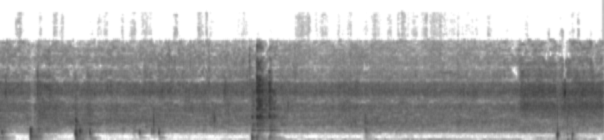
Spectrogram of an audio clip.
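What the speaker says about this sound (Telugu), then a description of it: "మొత్తం వేయించేసుకొని ఒక రెండు సెకండ్లు ఈ తాలింపు అనేది మంచిగా వేయించుకోవాలి" Steady hissing sizzle of spices frying in hot oil, with a few spoon scrapes and clicks against the pan.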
